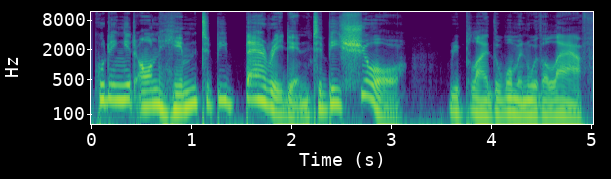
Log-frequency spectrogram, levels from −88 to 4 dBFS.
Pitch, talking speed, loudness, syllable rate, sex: 125 Hz, 205 wpm, -17 LUFS, 4.6 syllables/s, male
